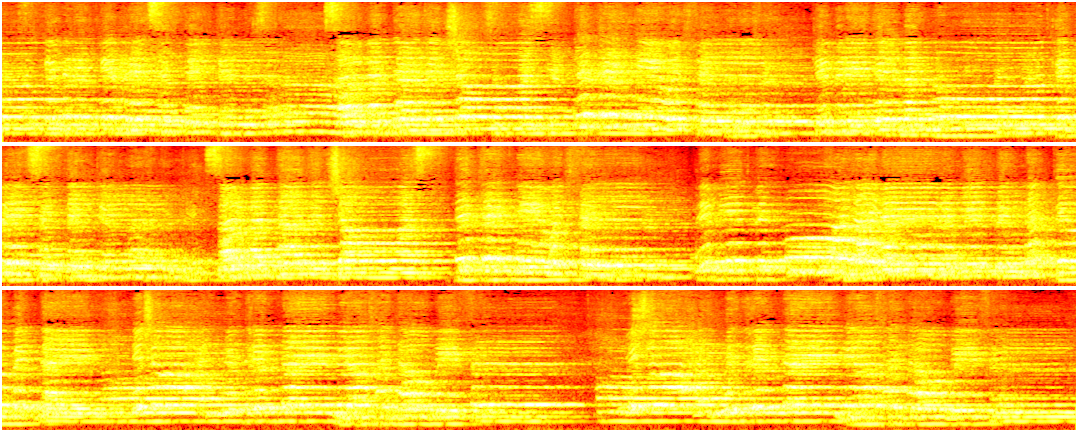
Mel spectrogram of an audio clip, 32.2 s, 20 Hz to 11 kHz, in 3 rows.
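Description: Mixed choir of men's and women's voices singing a cappella in several parts, with two brief breaks in the sound, about 13 seconds in and near the end.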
